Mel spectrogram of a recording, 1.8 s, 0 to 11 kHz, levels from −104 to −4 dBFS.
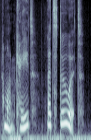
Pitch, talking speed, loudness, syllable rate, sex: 235 Hz, 195 wpm, -19 LUFS, 4.3 syllables/s, female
